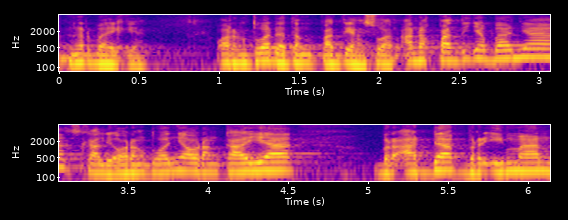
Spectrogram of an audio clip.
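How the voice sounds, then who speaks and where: A male pastor preaching in a church service, lively and animated, leading the congregation in call-and-response and slipping in playful asides. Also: sits high. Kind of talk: sermon.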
